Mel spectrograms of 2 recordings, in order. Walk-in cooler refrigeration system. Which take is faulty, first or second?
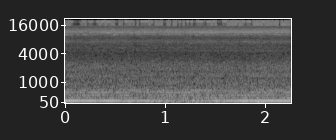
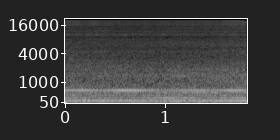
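first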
